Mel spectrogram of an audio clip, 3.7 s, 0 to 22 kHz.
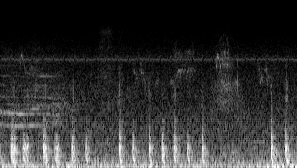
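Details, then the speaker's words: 2015 Lexus ES350 rear clunk over bumps, reproduced by rocking the body with sunroof glass closed: sharp hollow knocks in bursts; none when tilted or slid open; sunroof glass clunk, a screw suspected touching. "if i slide my glass like this i slide back season like this this thing making noise"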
